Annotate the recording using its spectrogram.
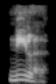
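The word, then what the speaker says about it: Nela: Nila. Oh, yeah. I always call her Nella. I call her Nella, but everyone calls her Nila.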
